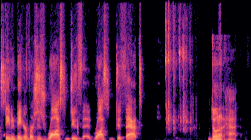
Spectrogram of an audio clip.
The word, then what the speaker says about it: Douthat: Donut Hat, I think it's pronounced.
